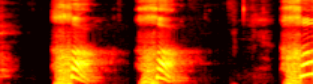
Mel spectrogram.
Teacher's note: തൊണ്ടയുടെ നടുക്ക് നിന്നാണ് ഹ ഹ എന്നുള്ള ശബ്ദം വരുന്നത്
